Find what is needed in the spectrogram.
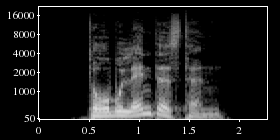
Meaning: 1. superlative degree of turbulent 2. inflection of turbulent: strong genitive masculine/neuter singular superlative degree
- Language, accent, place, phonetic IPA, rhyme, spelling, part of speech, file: German, Germany, Berlin, [tʊʁbuˈlɛntəstn̩], -ɛntəstn̩, turbulentesten, adjective, De-turbulentesten.ogg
